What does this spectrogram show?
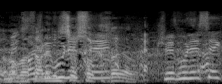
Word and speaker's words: Crest: De Cré. De Cré? Eh. Crest, ça s'écrit.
